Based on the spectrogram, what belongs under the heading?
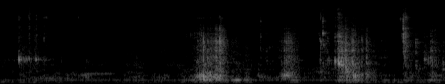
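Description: A mouthful of crisp fried onion pakora (gram-flour batter) being chewed. There are irregular crunches, starting about two seconds in.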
